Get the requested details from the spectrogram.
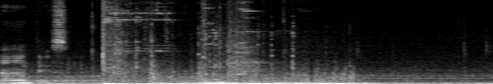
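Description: A heavy metal gate rumbles and grinds.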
